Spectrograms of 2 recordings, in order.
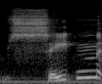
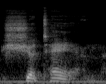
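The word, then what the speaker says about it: Šatan: woman says oh yes your ticket's ready mr satan and he says actually it's pronounced chatan and she says oh like the hockey player for those that don't understand that reference miroslav shatan spelled s-a-t-a-n but with um uh tick mark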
